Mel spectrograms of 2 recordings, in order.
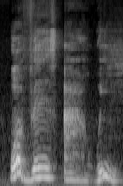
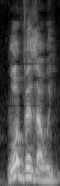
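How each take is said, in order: First: "What verse are we?" ending on a clear rise; rising repeat. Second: Said in the usual way. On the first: Real, not acted. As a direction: ask again, lifting the last word "we". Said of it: "asks again, rising". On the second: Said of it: "asks the congregation twice".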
